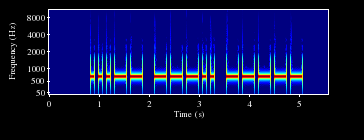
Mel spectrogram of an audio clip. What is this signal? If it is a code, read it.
Morse code, heard as a keyed tone, about 15 wpm, 700 Hz. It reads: 380
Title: Numbers - 3-Digit 15wpm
